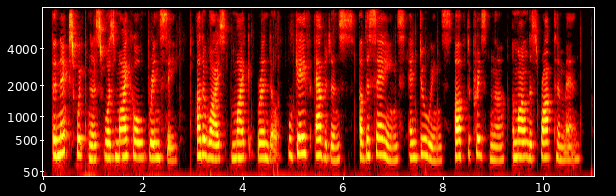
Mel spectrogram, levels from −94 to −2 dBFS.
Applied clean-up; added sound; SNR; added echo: neural mask model DeepFilterNet 3.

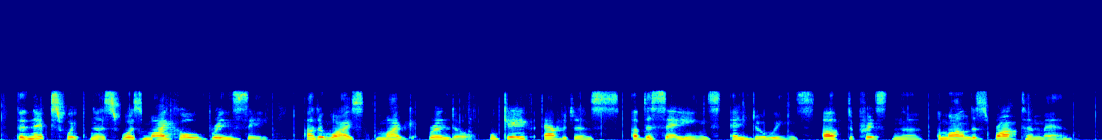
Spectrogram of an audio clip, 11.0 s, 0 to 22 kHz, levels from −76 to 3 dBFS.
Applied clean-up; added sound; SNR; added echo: neural diffusion model UNIVERSE++.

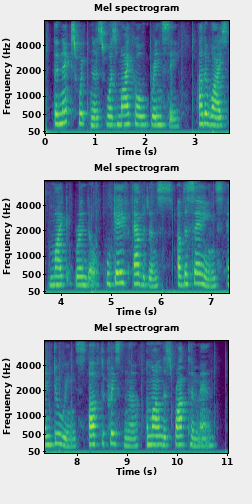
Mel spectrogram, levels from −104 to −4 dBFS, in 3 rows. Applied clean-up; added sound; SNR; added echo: none; Zipper (clothing); 17 dB; none.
